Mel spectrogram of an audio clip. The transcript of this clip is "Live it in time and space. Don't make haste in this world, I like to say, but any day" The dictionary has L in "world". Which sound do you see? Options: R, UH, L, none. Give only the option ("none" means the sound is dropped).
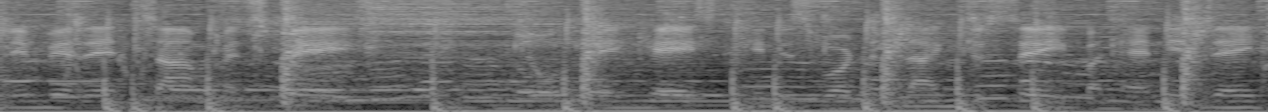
none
